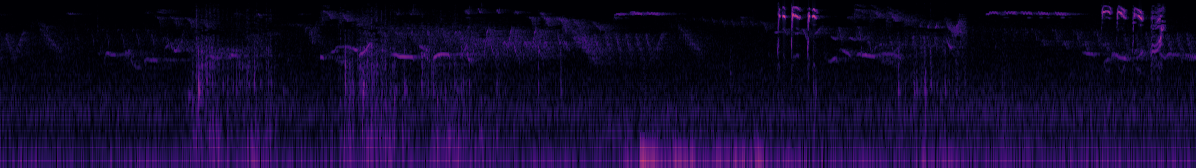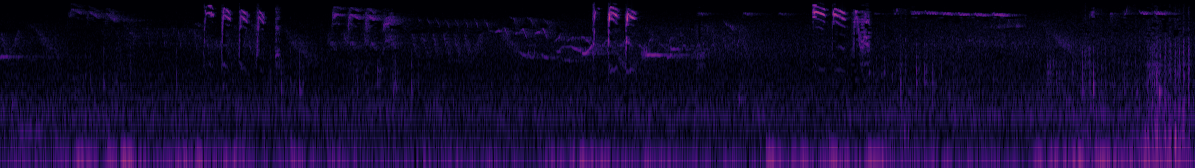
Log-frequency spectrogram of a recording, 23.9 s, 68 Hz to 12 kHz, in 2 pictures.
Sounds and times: other birds 0:00.0 - 0:23.9
Wings 0:01.8 - 0:05.1
bird mother calling 0:11.0 - 0:11.7
bird mother calling 0:17.8 - 0:18.4
bird mother calling 0:20.1 - 0:20.7
Wings 0:22.4 - 0:23.9

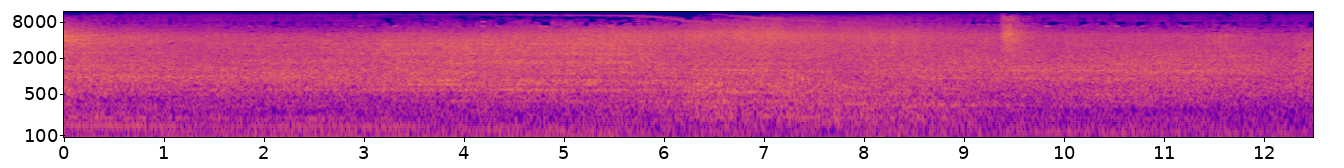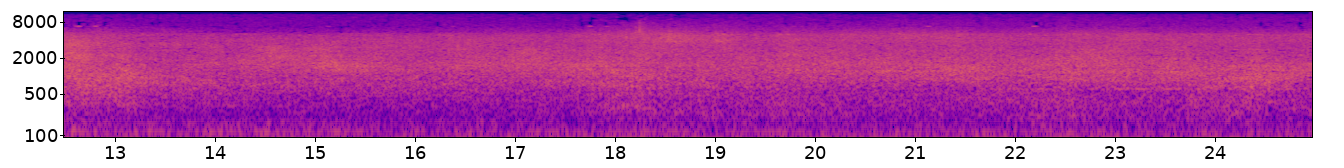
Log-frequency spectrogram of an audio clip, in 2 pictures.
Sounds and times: traffic 0:00.0 - 0:24.9

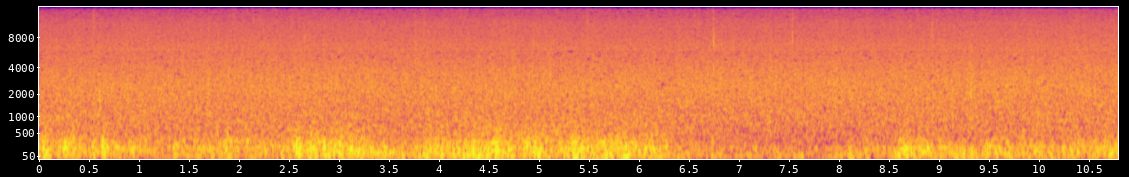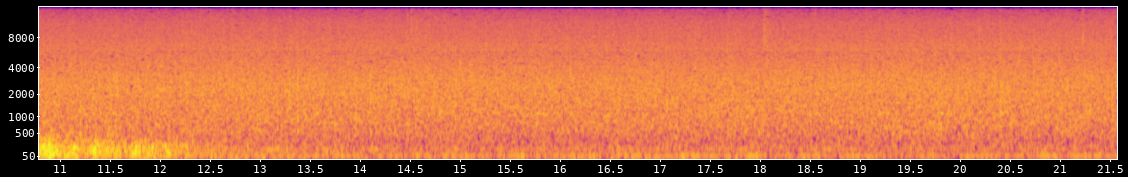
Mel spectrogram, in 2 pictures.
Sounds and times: rain 0:00.0 - 0:21.5
wind 0:00.0 - 0:21.5

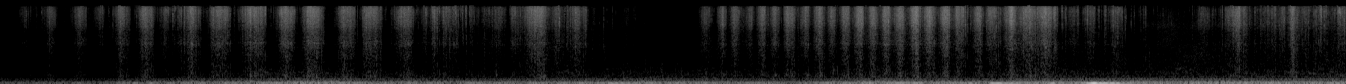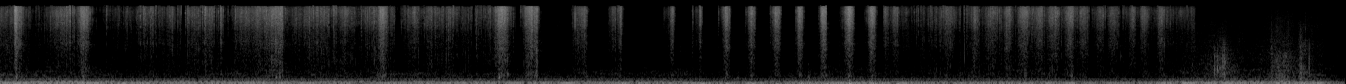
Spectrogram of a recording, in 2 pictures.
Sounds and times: Rubbing tooth brushes against each other 0:00.0 - 0:06.4
Rubbing tooth brushes against each other 0:07.0 - 0:25.4

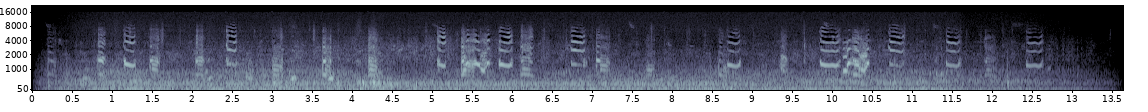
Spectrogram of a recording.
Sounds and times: geese 0:00.1 - 0:12.8

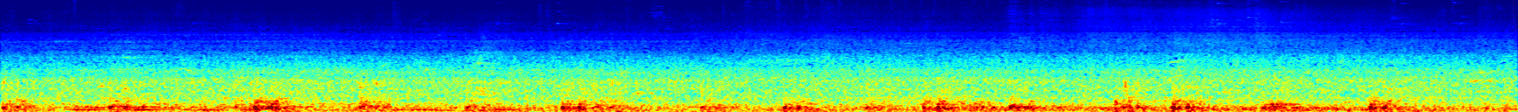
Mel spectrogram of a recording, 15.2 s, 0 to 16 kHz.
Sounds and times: cars passing through the joints of an elevated highway 0:00.0 - 0:15.1

